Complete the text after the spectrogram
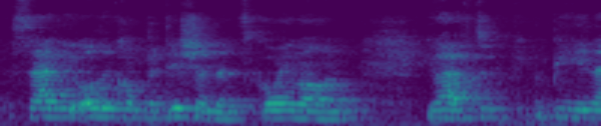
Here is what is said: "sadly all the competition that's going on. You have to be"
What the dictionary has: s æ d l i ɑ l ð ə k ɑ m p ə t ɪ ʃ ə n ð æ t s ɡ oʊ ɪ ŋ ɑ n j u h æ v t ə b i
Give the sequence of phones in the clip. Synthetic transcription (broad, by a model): s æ d l i ɑ l ð ə k ɑ m p ə t ɪ ʃ ə n ð æ t s ɡ oʊ ɪ ŋ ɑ n j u h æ f t ə b i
